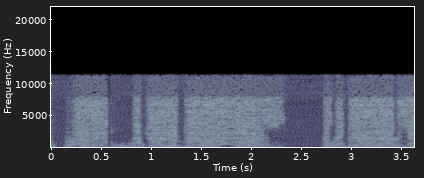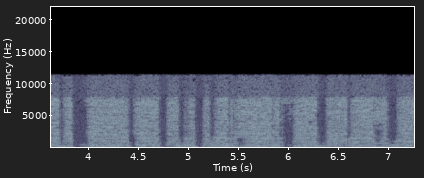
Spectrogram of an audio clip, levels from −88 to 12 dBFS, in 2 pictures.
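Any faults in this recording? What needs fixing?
There's one short concealed packet loss, from 0.55 to 0.60 s in this speech. About 20 ms of audio never made it to the decoder in time, so the receiver patched the gap by extending the sound that came before it, roughly 28 ms of filler, then blended back into the real signal. You hear a brief smear right there. To prevent it, give the jitter buffer a bit more headroom or add forward error correction so a lost packet can be rebuilt.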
